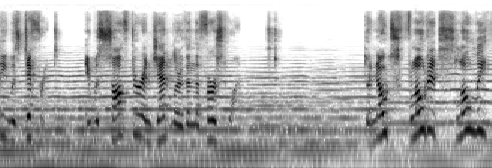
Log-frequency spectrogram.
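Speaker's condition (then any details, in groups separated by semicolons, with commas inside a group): No condition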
